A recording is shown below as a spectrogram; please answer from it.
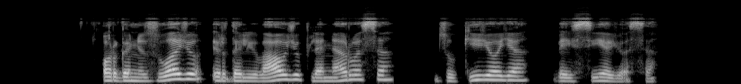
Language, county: Lithuanian, Marijampolė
